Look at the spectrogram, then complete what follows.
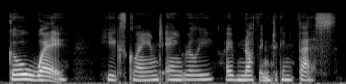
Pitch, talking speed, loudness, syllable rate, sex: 210 Hz, 175 wpm, -18 LUFS, 5.5 syllables/s, female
